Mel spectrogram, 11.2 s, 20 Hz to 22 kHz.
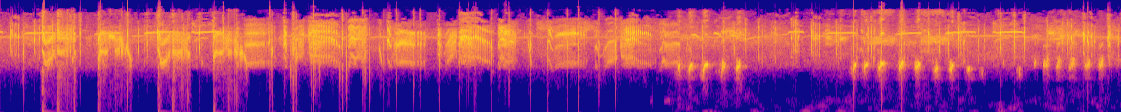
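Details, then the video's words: Kalimantan edible-nest swiftlet lure for swiftlet farming: busy chorus of high buzzy chirps and clicks, later joined by quick series of lower downslurred tweets. "Sp TERBARU BURUNG WALET TERGACOR 2026"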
